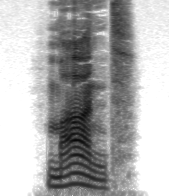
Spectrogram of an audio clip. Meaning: inflection of mahnen: 1. third-person singular present 2. second-person plural present 3. plural imperative
- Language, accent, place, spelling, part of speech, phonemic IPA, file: German, Germany, Berlin, mahnt, verb, /maːnt/, De-mahnt.ogg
